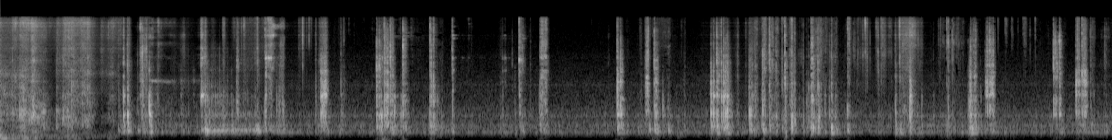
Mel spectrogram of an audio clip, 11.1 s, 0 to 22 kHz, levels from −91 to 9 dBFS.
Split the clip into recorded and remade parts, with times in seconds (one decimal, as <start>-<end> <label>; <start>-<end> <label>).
0.0-3.3 remade; 3.3-7.0 recorded; 7.0-7.5 remade; 7.5-8.6 recorded; 8.6-9.3 remade; 9.3-11.1 recorded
